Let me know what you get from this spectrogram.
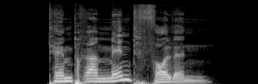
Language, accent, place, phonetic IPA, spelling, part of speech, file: German, Germany, Berlin, [ˌtɛmpəʁaˈmɛntfɔlən], temperamentvollen, adjective, De-temperamentvollen.ogg
- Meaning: inflection of temperamentvoll: 1. strong genitive masculine/neuter singular 2. weak/mixed genitive/dative all-gender singular 3. strong/weak/mixed accusative masculine singular 4. strong dative plural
